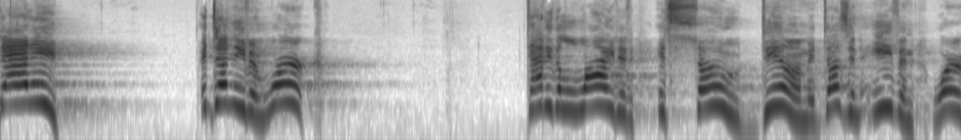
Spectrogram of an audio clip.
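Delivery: put-on high-pitched small child voice, yelling, complaining tone. Retelling what a five-year-old screams out in his room: imitating a child screaming. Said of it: "and screams out".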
